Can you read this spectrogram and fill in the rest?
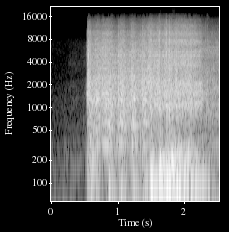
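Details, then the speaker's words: Subaru WRX, sitting almost 4 years, first start without exhaust, intercooler or radiator after security mode reset; starter whirs, engine catches into uneven, lumpy idle with wavering revs; MAF sensor suspected, cause not confirmed. "So, start it up. It's not going to want to idle very well."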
